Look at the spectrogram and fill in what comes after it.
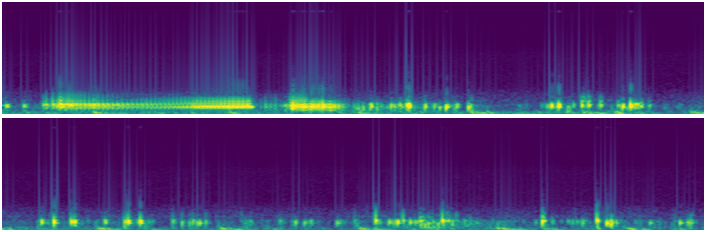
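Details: Stomach sounds heard through a stethoscope on the abdomen: low gurgling rumbles and bubbling pops; ordinary bowel sounds.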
